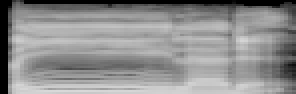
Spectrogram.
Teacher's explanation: یا مدہ کی وجہ سے قاف کو کھینچیں گے اور لام کو جزمہ والی دال کے ساتھ ملا کر پڑھیں گے. درمیان میں الف کو ہم نے نہیں پڑھنا, اور دال حروف قلقلہ میں سے ہیں تو یہاں پر اس کی آواز لوٹے گی, قلقلہ ہوگا.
